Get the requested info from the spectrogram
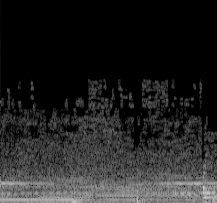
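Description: Hindustani classical vocal recording of raga Hamir between sung phrases: steady held notes of the accompanying drone sound on, with two faint knocks, the first about three-quarters of a second in and the second a little over a second in.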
